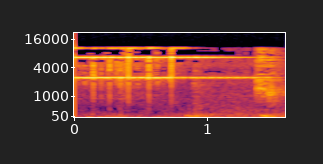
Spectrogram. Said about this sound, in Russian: А колокольчик еще должен быть.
